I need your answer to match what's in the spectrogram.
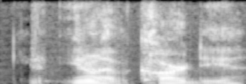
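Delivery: acted, bashfully sheepish, tentative tone. A speaker retells what people eventually ask him: imitating a sheepish ask. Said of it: "kind of sheepishly".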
